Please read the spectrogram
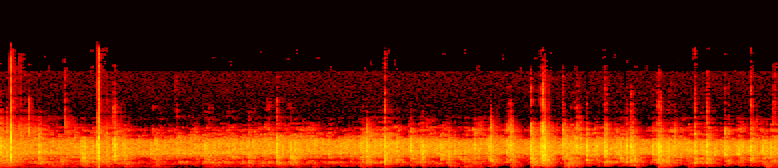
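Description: Steady summer rain falling, a continuous hiss dotted with many small, close drop ticks, and one sharp click about a second in.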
